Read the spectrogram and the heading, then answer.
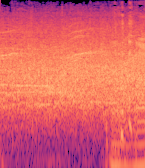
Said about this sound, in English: Applauding himself. We love to see it, man. The classic.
